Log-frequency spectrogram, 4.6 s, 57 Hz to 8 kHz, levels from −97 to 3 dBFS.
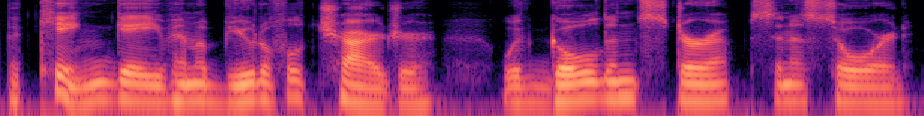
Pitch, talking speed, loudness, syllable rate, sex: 105 Hz, 170 wpm, -21 LUFS, 4.3 syllables/s, male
